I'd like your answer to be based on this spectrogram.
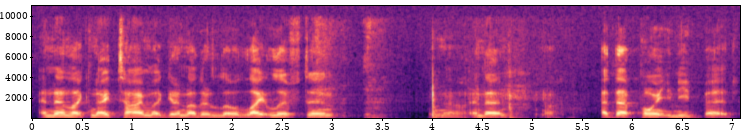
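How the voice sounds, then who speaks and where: A young man from Egypt, a native Arabic speaker, talking casually as a guest in an indoor gym studio, with many fillers and pauses. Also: mid-range voice, creaky, background noise. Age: young adult. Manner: relaxed, hesitant, many fillers. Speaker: guest, soccer player. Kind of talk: casual interview.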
